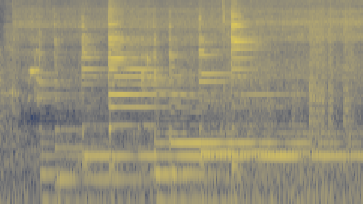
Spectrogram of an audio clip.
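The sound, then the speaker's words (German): Classical guitar plays a slow, melodic line of plucked notes that ring and overlap, with a steady hiss of rain underneath throughout. No one speaks. “Ich höre da wunderschöne Gitarrenmusik und jemanden, der richtig gut spielen kann, wobei ich keine Expertin bin.”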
